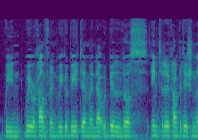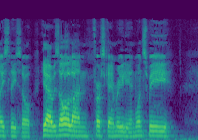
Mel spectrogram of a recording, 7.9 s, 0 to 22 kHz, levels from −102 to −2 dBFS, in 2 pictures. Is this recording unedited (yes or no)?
no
